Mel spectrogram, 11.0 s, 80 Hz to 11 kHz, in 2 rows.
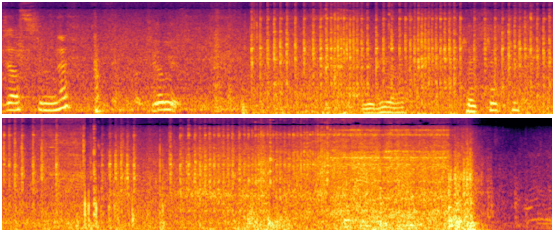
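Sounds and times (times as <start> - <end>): sails flapping: 0.0 - 11.0
winch ratcheting: 2.4 - 10.1
wind rush over microphone: 5.2 - 10.4.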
